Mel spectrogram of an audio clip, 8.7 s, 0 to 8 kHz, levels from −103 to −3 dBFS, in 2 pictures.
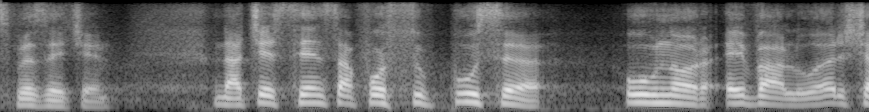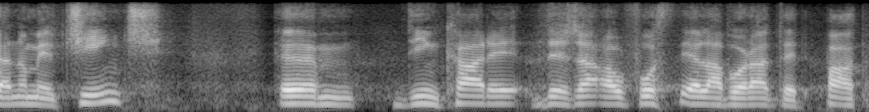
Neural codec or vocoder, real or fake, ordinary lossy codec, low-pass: codec, 16 kHz in and 24 kHz out, 0.9 kbps, LongCat-Audio-Codec, fine tuned four codebook decoder; fake; none; 7.2 kHz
